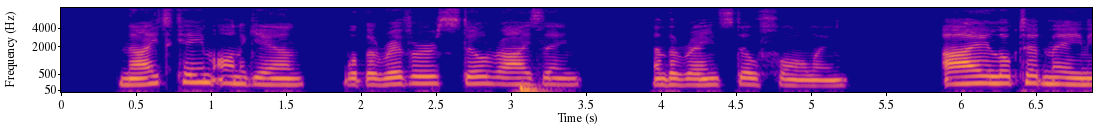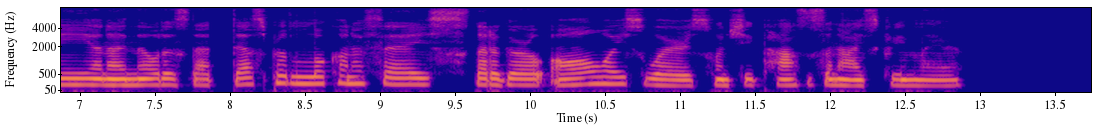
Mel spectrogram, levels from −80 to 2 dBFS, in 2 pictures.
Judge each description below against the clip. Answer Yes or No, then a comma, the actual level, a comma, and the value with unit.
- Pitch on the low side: No, medium, 180 Hz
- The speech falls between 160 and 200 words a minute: Yes, average, 170 wpm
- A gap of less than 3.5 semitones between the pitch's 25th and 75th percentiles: Yes, average, 2.9 semitones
